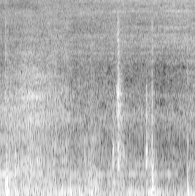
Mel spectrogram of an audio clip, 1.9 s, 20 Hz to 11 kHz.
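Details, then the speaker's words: Vaillant ecoTEC Plus combination boiler with low pressure (F22 fault): soft steady hiss as water trickles in through the opened filling valve, topping system pressure up toward 1.5 bar; normal. "just a little bit and you'll hear the water going in and then go look at the pressure and it'll gradually start going up to 1.5"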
